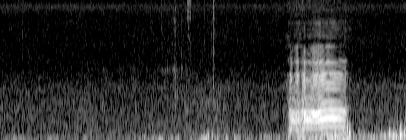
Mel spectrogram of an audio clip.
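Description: A short, wavering vocal call lasting about half a second, about three seconds in, after a stretch of faint low background.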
